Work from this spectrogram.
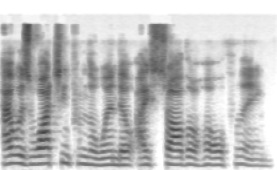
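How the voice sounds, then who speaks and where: A man voicing a kind, forgiving old grandmother in a sermon story, speaking gently and knowingly. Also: fairly high pitch, steady tone, brisk, no room sound, natural voice. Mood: gentle.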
